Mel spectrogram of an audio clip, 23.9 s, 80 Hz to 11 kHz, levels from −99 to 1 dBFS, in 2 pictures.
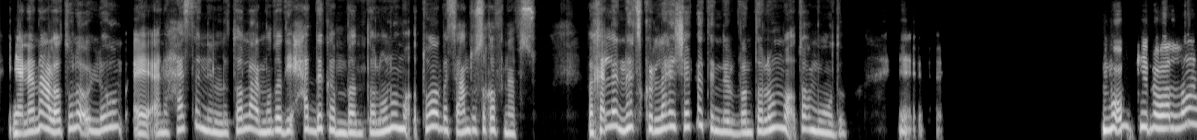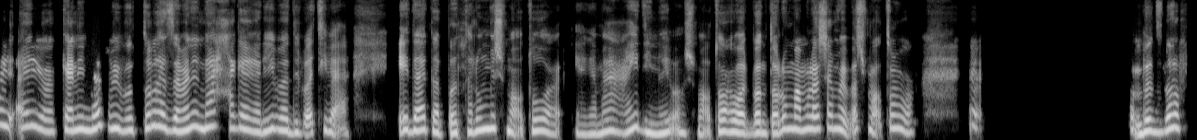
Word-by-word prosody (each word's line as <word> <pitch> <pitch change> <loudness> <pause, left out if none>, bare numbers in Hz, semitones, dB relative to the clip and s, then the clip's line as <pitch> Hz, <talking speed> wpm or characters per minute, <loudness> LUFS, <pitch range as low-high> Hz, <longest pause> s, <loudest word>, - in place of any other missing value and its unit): يعني 200 +3 +5
أنا 265 +7 +1
على 230 -5 +4
طول 280 +6 -3
أقول 240 -6 0
لهم: 300 +5 -1
"آآ، 195 - +4
أنا 210 - -1
حاسة 265 - -4
إن 270 -5 +2
اللي 205 -3 0
طلّع 245 +4 -1
الموضة 225 +3 +1
دي 235 - 0
حد 260 -1 0
كان 245 -7 0
بنطلونه 210 +6 +1
مقطوع 285 +2 +1
بس 250 -6 -4
عنده 240 +4 0
ثقة 255 +1 0
في 220 -3 -7
نفسه، 190 -2 -2 0.5
فخلّى 245 +10 +2
الناس 295 +2 +2
كلّها 275 +3 +2
شافت 310 +2 -2
إن 240 -4 0
البنطلون 215 +5 0
المقطوع 275 -2 -2
موضة." 210 -4 -1 0.5
آآ - - -3 1.9
ممكن 300 +3 +3
والله 285 +6 +3 0.2
أيوه، 275 -9 -2
كان 245 +1 +3
الناس 270 +4 +2
بيبصوا 265 0 -1
لها 320 -2 +2
زمان 245 +2 +2
إنها 305 +1 +1
حاجة 280 -7 -2
غريبة، 245 +3 0
دلوقتي 205 +3 -2
بقى - - -3 0.5
إيه 255 - +3
ده؟! 245 +1 +3
ده 240 -4 -1
البنطلون 215 +7 0
مش 275 -3 +1
مقطوع، 230 -1 -2 0.2
يا 185 -3 -6
جماعة 230 +5 -1
عادي 230 +2 -1
إنه 195 0 +1
يبقى 235 +2 -2
مش 200 -1 -6
مقطوع، 230 0 -1
هو 210 -2 +5
البنطلون 200 +6 0
معمول 265 +1 +3
عشان 275 +1 -1
ما 255 - +2
يبقاش 265 - -4
مقطوع. 265 -4 -3 0.6
أ - - -6 1.5
بالضبط. 230 +8 +2
250 Hz, 170 wpm, -22 LUFS, 215-280 Hz, 1.9 s, يعني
